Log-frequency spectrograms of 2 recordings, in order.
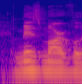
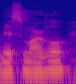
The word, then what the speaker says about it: Ms. Marvel: Ms. Marvel is 6 episodes, and her name is pronounced Ms. Marvel, not Miss Marvel, because MS period makes that noise.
